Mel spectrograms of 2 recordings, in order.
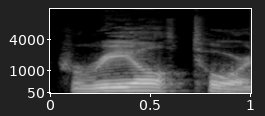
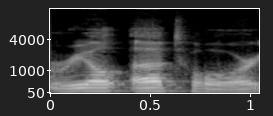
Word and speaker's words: realtor: do we pronounce r-e-a-l-t-o-r realtor real tour not real a tour you don't say Doc a tour uh and I know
